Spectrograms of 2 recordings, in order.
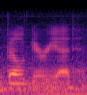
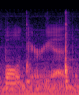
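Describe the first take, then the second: First: The first syllable is pronounced 'bel'. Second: The first syllable is pronounced 'bul'. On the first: The speaker calls it right. "I guess it's Belgarian, not Bulgarian" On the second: The speaker calls it wrong. "I always pronounce it like Bulgariad"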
